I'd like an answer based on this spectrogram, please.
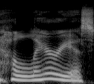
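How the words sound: The A vowel has a Midwestern sound. This is how the speaker says it after moving. "I say hilarious now"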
